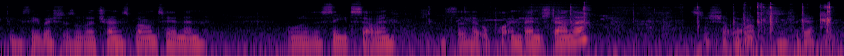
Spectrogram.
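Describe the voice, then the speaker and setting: Speaking at a fairly quick pace with long, frequent pauses, a woman with a British accent has a very deep, low pitch and a monotone, flat intonation. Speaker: allotment gardening vlogger. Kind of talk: casual walkthrough vlog. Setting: outdoors on allotment plot.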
